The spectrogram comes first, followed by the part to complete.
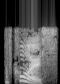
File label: of course, female sci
